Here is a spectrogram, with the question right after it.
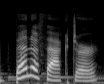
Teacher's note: the stress in benefactor is on the first syllable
